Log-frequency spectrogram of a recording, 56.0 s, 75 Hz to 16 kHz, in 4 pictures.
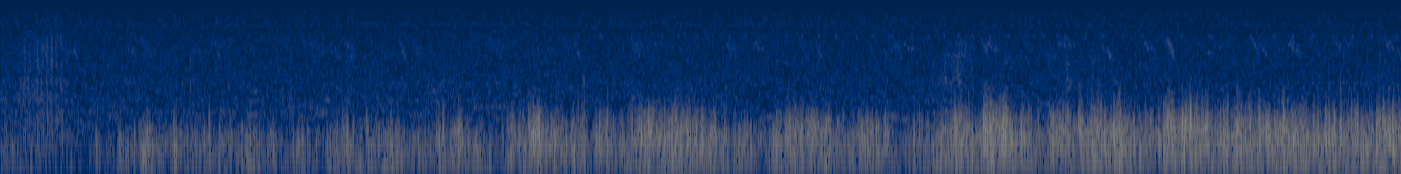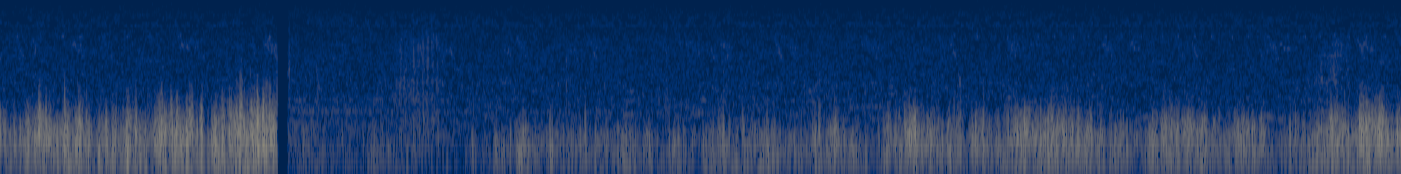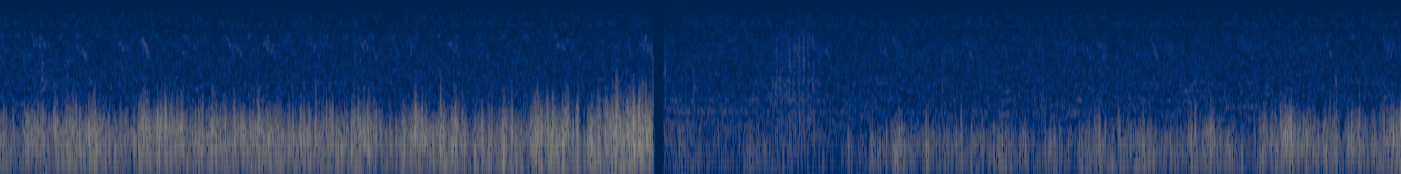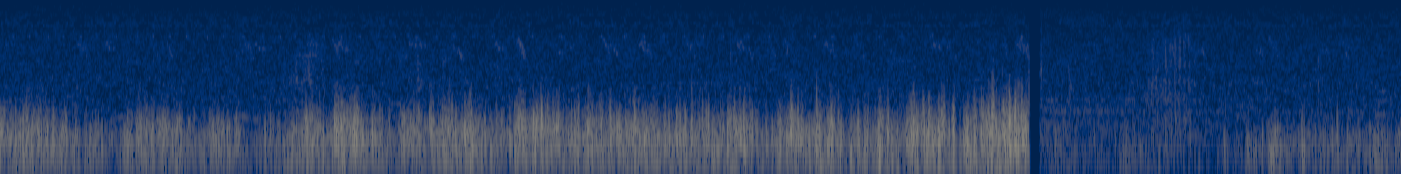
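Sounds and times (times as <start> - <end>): faint hiss: 16.9 - 28.2, 34.7 - 42.0, 52.4 - 56.0.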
